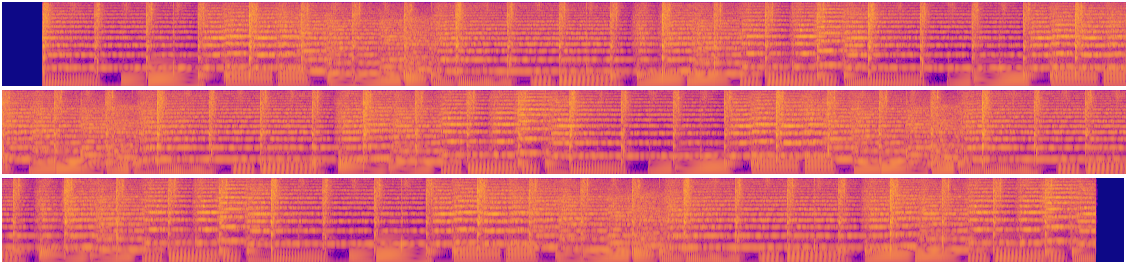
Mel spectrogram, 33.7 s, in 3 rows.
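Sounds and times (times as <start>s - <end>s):
bossa nova music: 0.4s - 33.4s.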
